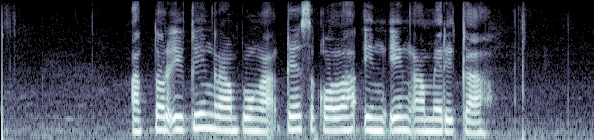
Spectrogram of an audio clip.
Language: Javanese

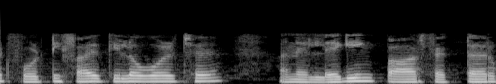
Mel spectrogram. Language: Gujarati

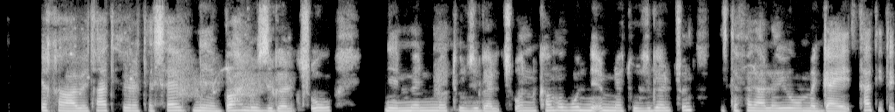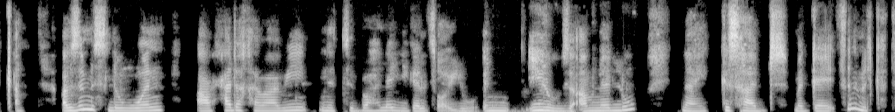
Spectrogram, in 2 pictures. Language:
Tigrinya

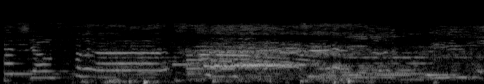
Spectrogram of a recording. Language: Chinese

